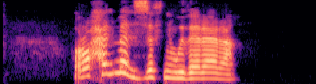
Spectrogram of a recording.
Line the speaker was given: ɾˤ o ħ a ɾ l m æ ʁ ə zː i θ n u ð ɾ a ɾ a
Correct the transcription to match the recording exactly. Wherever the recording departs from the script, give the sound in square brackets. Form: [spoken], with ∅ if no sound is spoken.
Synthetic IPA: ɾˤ o ħ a [∅] l m æ [ð] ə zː [æ] θ n [w] ð ɾ a ɾ a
